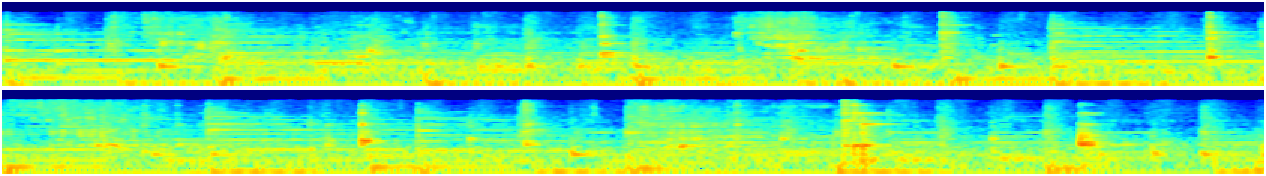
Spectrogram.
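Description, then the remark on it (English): A cocktail of coconut rum and triple sec being stirred or mixed, with repeated glassy clinks and clatter over a steady background hum, moderately loud, with no one talking. “So we're going to get that a mix.”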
